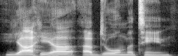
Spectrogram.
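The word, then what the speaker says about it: Yahya Abdul-Mateen: Then you see the trailer, you get that Yahya, I'm not going to pronounce his name, I'll just call him Yahya. It's Yahya Abdul Mateen.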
